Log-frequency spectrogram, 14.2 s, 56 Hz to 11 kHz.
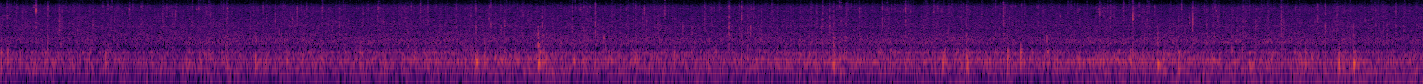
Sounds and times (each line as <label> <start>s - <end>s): rain 0.0s - 14.2s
